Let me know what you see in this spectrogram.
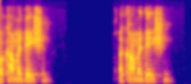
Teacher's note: i say that accommodation it's second syllable stress accommodation accommodation and you also have a stress the second to the end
